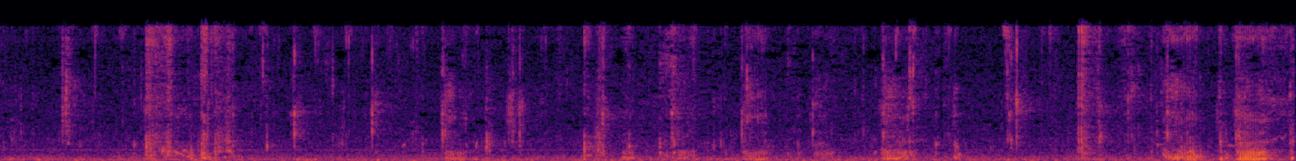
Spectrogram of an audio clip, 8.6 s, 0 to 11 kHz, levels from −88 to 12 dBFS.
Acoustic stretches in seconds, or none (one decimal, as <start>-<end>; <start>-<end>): 0.0-8.6

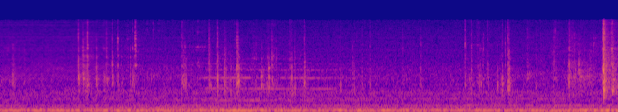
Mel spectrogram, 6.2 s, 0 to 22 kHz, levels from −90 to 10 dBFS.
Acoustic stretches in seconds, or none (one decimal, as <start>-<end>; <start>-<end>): 1.1-6.2

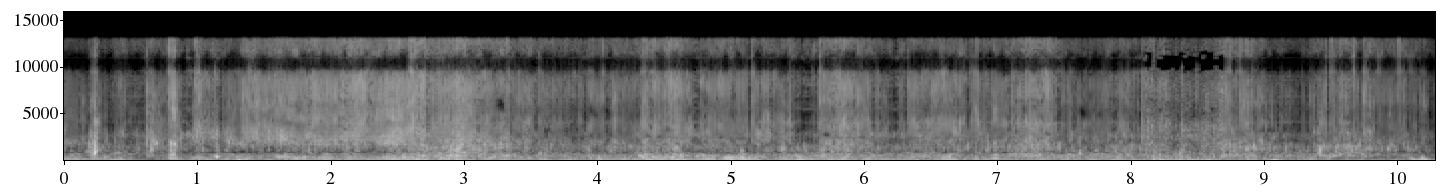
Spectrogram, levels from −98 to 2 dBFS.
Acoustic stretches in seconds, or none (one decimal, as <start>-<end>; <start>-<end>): 8.1-8.7

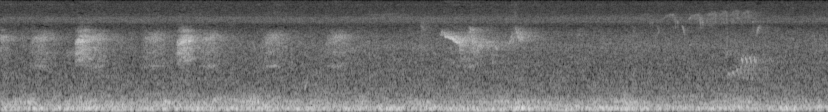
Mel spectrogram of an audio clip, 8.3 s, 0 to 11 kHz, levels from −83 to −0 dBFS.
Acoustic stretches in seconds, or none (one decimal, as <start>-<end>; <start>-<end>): 0.0-0.5; 1.7-2.3; 7.1-8.3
